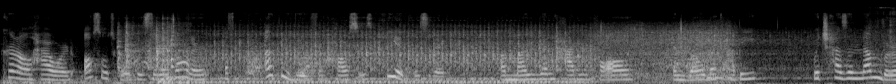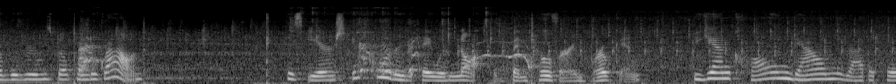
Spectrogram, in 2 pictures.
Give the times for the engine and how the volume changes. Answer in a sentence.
You can hear the engine from 0.0 to 17.8 s, getting quieter.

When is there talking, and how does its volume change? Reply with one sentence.
You can hear the talking from 0.0 to 10.5 s, at a steady volume; and from 11.5 to 17.8 s, at a steady volume.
